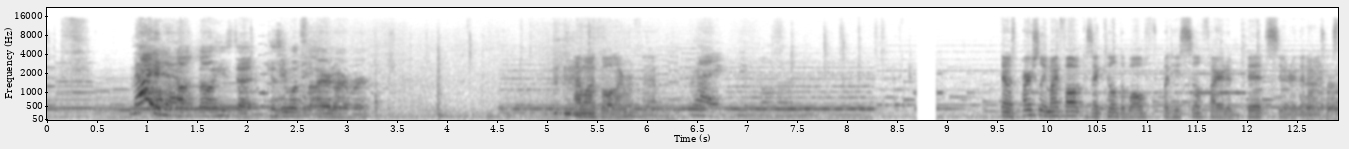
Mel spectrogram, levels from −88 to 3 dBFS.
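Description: A hiss and roughness runs through the whole recording. It grows on loud and bright passages and disappears in silence. That is sample clock jitter, around 4 microseconds of timing wobble, leaving an error roughly 30 dB below the signal. The converter samples slightly early or late, and steep waveform slopes turn that into noise. At 8.69 s the sound cuts out abruptly for about 0.21 s, until 8.90 s. This playback stall likely came from the player running short of data or being blocked. From 8.90 s to 10.28 s the audio is hurried, about 1.15 times normal speed, at unchanged pitch. That is time-compressed catch-up. Small pieces are cut and cross-faded to clear the backlog left by the stall.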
